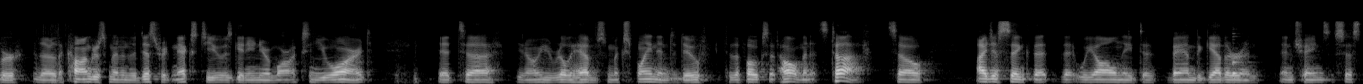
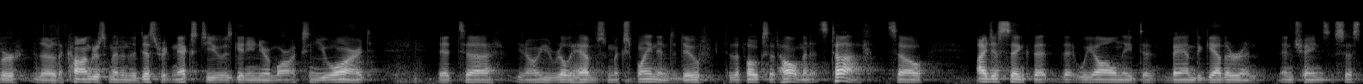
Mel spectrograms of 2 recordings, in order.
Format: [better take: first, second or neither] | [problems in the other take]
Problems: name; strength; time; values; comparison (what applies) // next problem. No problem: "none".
second | noise reduction (neural mask model RNNoise)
